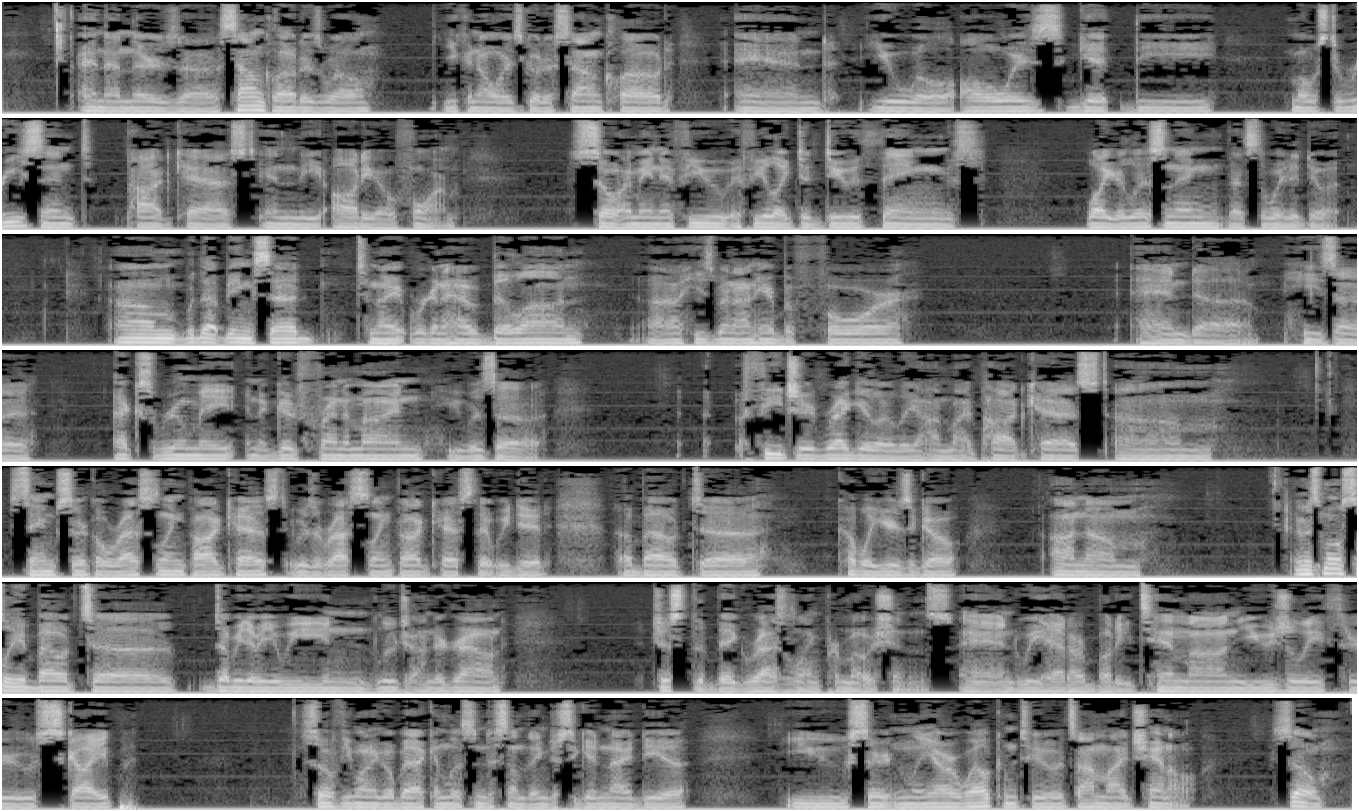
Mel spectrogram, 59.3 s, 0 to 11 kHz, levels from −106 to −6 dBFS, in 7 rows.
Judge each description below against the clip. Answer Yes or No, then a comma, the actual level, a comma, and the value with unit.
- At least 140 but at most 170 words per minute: Yes, average, 155 wpm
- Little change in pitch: Yes, narrow, 1.8 semitones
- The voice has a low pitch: Yes, very low, 95 Hz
